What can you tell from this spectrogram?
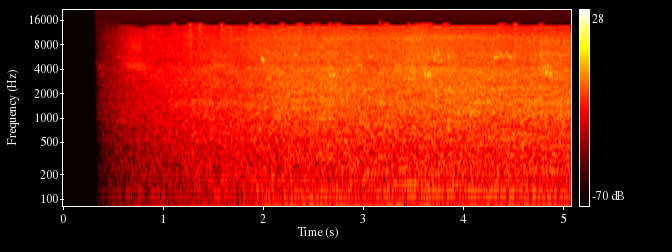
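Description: Street ambience fading in over about the first two seconds, then holding steady: a low rumble of traffic and general city noise.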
